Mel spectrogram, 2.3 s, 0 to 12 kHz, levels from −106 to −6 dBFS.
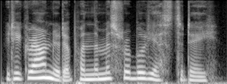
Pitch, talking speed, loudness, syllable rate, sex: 205 Hz, 210 wpm, -15 LUFS, 6.4 syllables/s, female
